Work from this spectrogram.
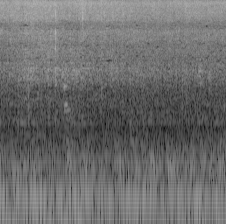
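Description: Steady, loud sizzling of garlic, chili, chopped onion and salt frying in a hot pan, with faint scraping as it is stirred.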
